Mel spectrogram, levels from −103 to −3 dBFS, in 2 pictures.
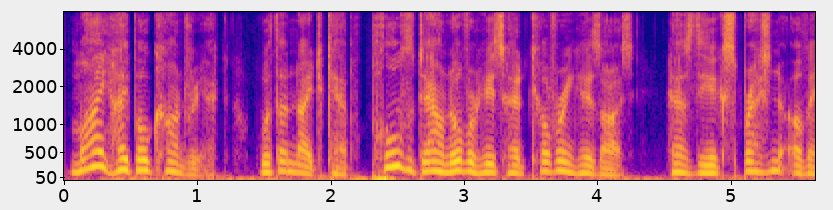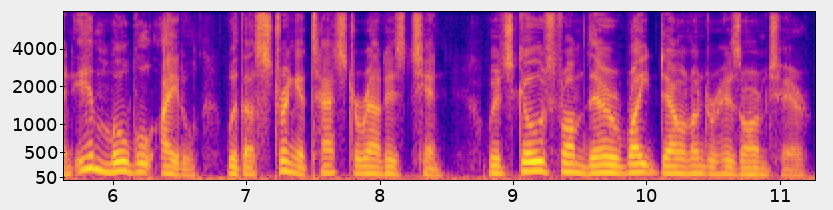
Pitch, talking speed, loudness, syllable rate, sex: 130 Hz, 190 wpm, -17 LUFS, 5.6 syllables/s, male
